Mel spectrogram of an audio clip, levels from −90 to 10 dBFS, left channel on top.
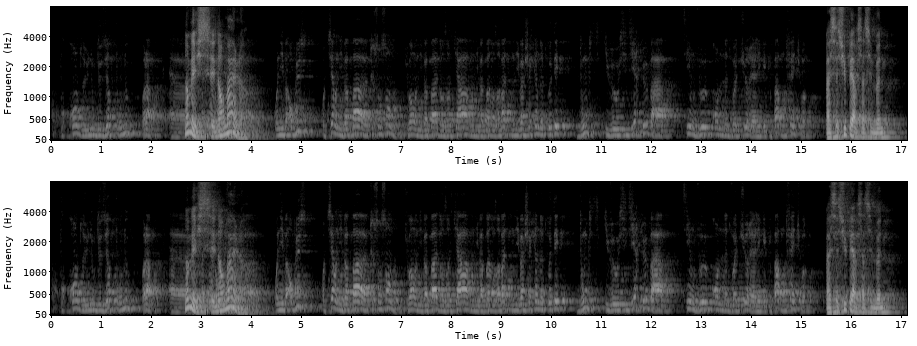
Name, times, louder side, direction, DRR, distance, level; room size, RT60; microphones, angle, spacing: voice 1, 0.2-2.0 2.3-4.2 4.5-5.1 5.4-10.2 10.5-10.8 11.1-12.3 12.6-15.1, right 3 dB, 25° right, -1 dB, 4.7 m, -42 dB
voice 2, 2.7-3.9 15.5-16.7, left 1 dB, 50° left, 7 dB, 1.9 m, -31 dB
22.0 x 21.0 x 9.1 m, 1.1 s
head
